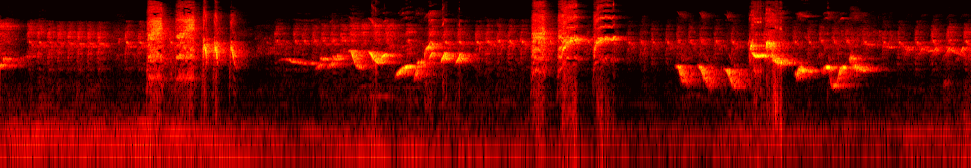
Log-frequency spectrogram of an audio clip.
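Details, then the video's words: Large-bodied greater green leafbird singing loudly: a rapid, varied run of whistled slurs, rising and falling notes and harsh chattering bursts, with a faint low hum underneath. "Burung Cucak Ijo Body Besar Suara Tembus Joooos"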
